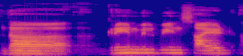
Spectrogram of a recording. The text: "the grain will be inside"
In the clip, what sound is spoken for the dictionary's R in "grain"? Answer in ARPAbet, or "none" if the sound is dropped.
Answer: R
